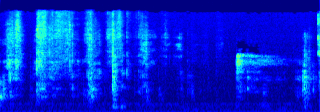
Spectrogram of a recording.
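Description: Paper and plastic being handled: a printed card rustling as it is slid into a clear plastic binder envelope, in several short rustles, with a brief sliding sound about three seconds in.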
